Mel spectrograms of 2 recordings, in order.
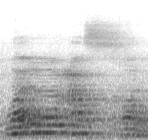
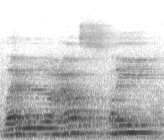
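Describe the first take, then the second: First: The phrase ends on a bare consonant. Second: The phrase ends with a short vowel. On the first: The reading stops at this word. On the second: The reading continues without stopping.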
